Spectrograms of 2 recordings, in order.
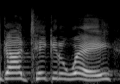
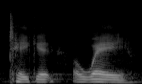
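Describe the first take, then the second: First: "God, take it away" pitched higher and louder; raised plea. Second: "Take it away" much lower and softer, falling; hushed plea. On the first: Preacher quoting a plea to God, raised. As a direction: call "God, take it away" out with some force. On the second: Preacher quoting the same plea, hushed. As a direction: breathe "Take it away" low and quiet. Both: Shown as a demonstration. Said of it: "go beyond just asking God".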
